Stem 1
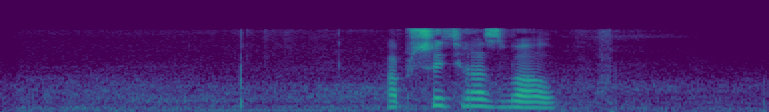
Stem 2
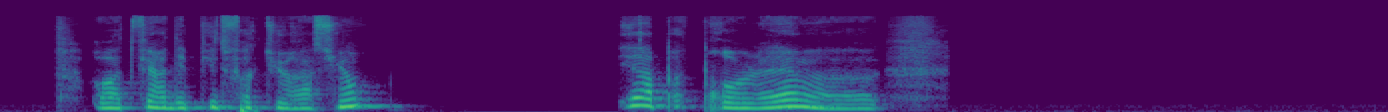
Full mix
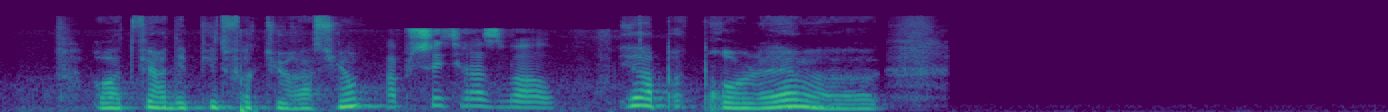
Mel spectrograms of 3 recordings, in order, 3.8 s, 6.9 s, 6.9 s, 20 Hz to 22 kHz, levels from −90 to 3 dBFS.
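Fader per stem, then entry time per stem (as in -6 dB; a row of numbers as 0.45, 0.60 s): 0.0, +0.5 dB; 0.00, 0.00 s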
